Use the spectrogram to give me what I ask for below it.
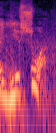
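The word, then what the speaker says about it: Yeshua: Yesus ketika dia orang Yahudi dia pasti membaca yesua yang percaya bahwa Yesus itu Mesias pasti membacanya yesua hamasiah nah yesua ha masiah itu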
